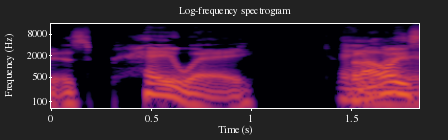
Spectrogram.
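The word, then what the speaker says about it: Pei Wei: it's actually I looked it up the exact pronunciation is Piway but I always say pee-wee and I'm like and me and Anna love this place.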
